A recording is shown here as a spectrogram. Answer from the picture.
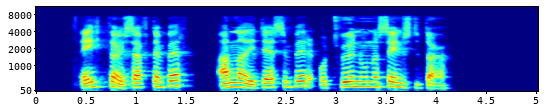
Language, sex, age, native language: Icelandic, male, 30-39, Icelandic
